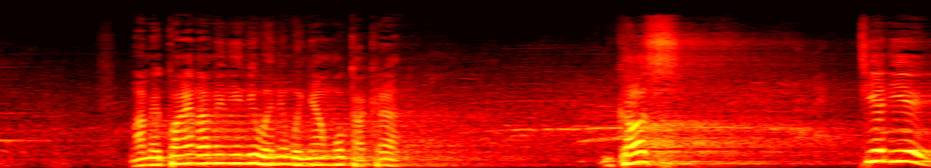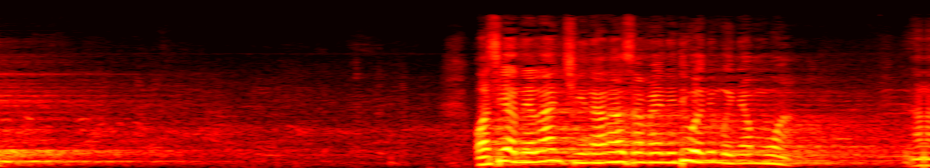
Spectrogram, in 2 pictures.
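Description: A man sings loudly through a microphone and loudspeakers in a large echoing hall, in short bursts.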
